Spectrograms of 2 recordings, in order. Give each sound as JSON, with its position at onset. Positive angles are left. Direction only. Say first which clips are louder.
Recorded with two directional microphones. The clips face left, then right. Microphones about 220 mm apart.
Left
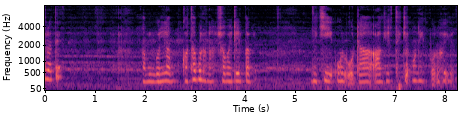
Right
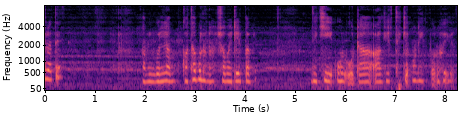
{"t": 0.0, "sound": "a sound", "louder": "right 2 dB", "side_deg": -15}
{"t": 2.2, "sound": "a woman's voice", "louder": "right 3 dB", "side_deg": -15}
{"t": 5.3, "sound": "speech", "louder": "right 4 dB", "side_deg": -20}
